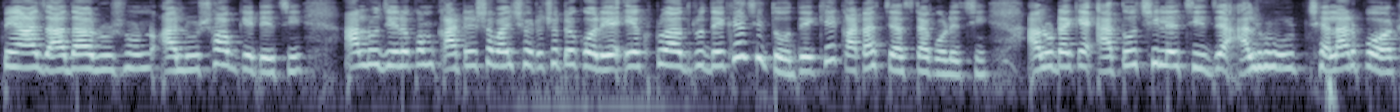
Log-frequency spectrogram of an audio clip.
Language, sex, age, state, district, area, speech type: Bengali, female, 30-45, West Bengal, North 24 Parganas, rural, spontaneous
